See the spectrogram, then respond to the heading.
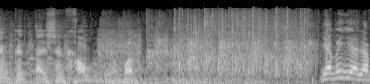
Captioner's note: applause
